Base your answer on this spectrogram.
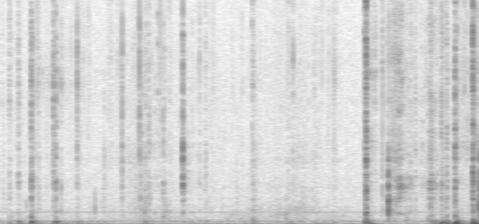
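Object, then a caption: Bar of soap. A solid, dried white soap bar held in hand is scraped and cut with a utility knife blade, and chalky flakes fall away. The clip is a series of short, dry, crisp scraping and cracking snaps with a woody, splintery texture over a soft, low background. Louder bursts of cutting come in the final second and a half.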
